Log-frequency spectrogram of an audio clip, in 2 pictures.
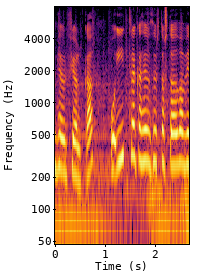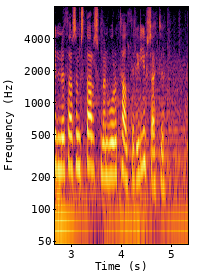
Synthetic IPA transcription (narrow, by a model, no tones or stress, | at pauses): mɦɛvʏɾ̥fjœlkað | ɔɣiːt̪ʰɾɛkahɛvʏɾ̥θʏr̥t̪ast̪œðvavɪnːʏθḁsɛmst̪aɾ̥smɛnvɔɾʏt̪ʰalt̪ɪɾilifsajt̪ʏ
